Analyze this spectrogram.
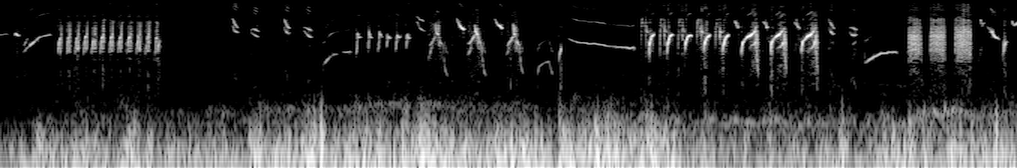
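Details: Singing Himalayan goldfinch in Parachinar mixes buzzy trills, sharp high chips and sweeping whistles into a varied, continuous twittering song, with a mild low hum behind.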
